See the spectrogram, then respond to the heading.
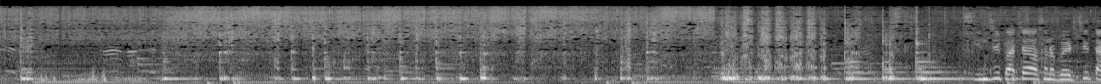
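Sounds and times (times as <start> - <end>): onions sizzling in oil: 0.0 - 11.0
steel spatula scraping pot: 1.6 - 9.8.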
